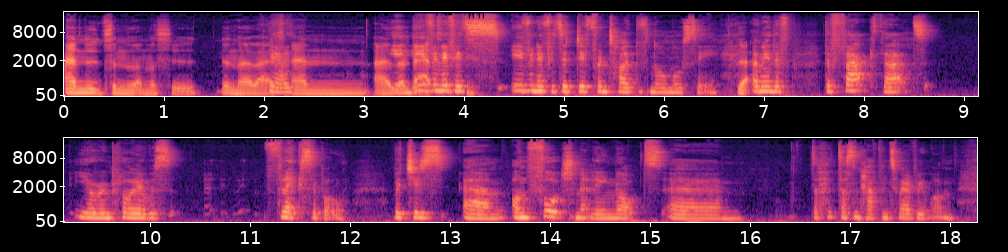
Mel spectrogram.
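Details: Adult woman speaking; typical speech.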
